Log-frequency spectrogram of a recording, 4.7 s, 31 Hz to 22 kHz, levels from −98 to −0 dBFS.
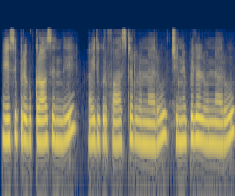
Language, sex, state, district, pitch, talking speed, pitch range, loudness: Telugu, female, Andhra Pradesh, Manyam, 205 Hz, 90 wpm, 195-220 Hz, -17 LUFS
